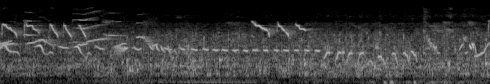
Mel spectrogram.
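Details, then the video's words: Birdsong used as masteran training for cage birds: crowded high chirps and downward-swept whistles, with a long even run of repeated short notes through the middle, then quick trilled phrases near the end. "MASTERAN INI BUAT TERAPI BURUNG"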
